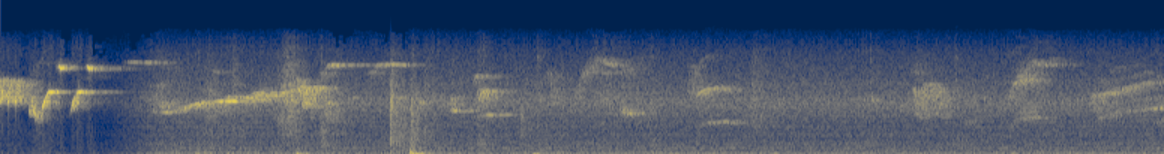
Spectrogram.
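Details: Immature Yellow-fronted canary x Black-throated canary hybrid, six months old, starting with a loud high burst of twittering, then fading into quiet, thin whistled fragments and soft chirps against low background hum and a few clicks.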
